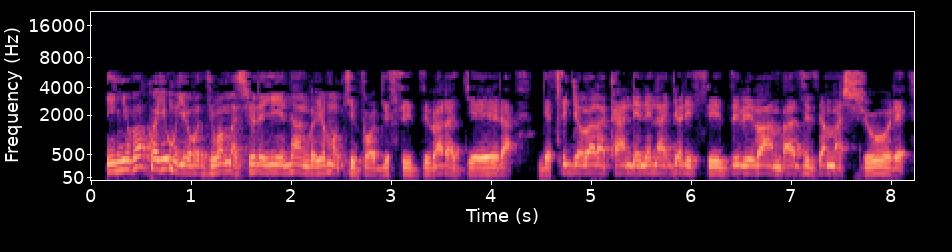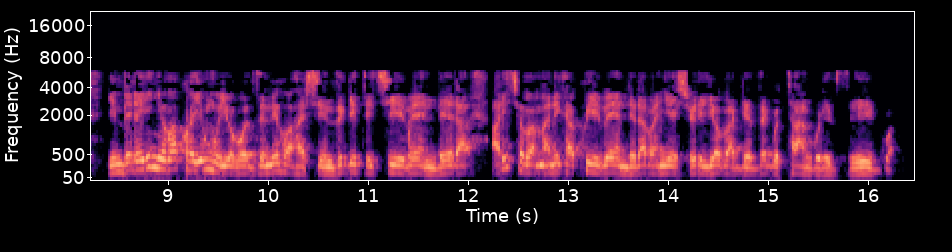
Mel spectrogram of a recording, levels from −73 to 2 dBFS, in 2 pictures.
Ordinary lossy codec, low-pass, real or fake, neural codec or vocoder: MP3, 24 kbps; 7.2 kHz; fake; codec, 16 kHz, 4 kbps, FreqCodec, larger model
